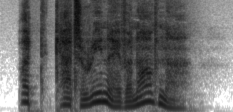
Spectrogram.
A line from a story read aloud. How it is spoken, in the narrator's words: exclaimed Alyosha sorrowfully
